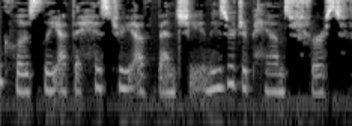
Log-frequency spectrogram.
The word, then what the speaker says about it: Benshi: focuses mainly on Benshi. Am I pronouncing that correctly? – Yes. – Benshi, great.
